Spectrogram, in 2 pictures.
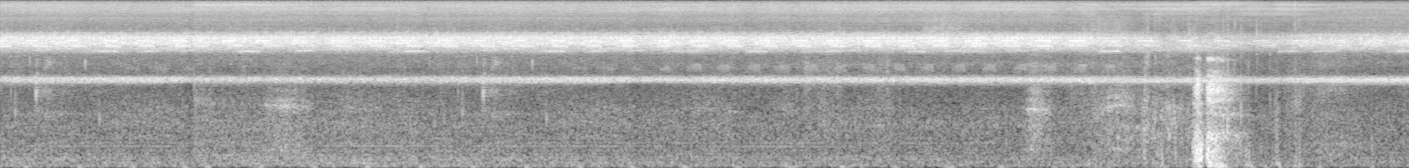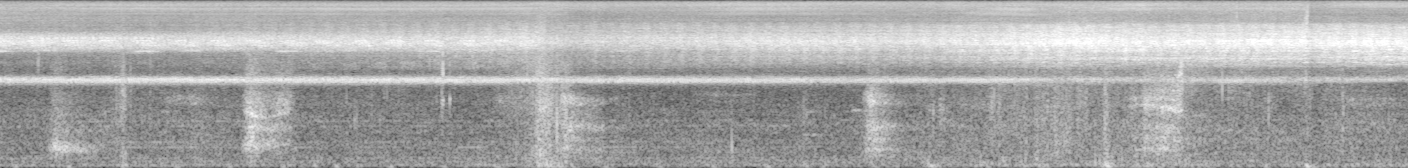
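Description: Evening chorus of crickets and other insects trilling steadily, with a sharp knock about twelve seconds in and a few softer rustles.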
